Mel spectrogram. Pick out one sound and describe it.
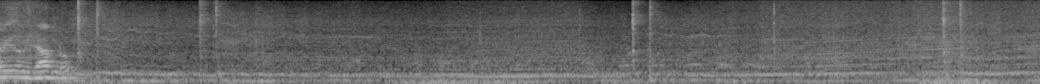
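A racing car engine whines and shifts through the gears.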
